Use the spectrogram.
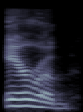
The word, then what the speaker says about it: Arab: Nhưng mà it's a B sound at the end.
